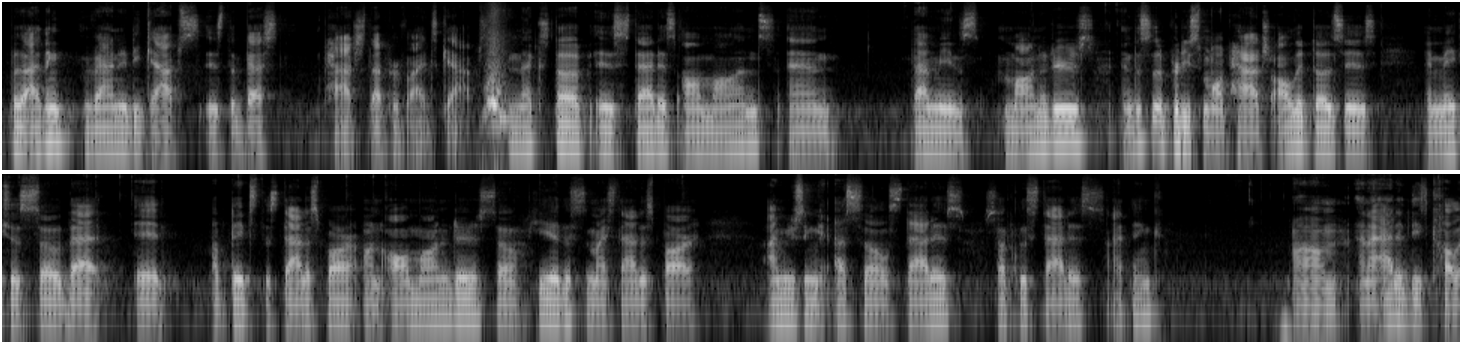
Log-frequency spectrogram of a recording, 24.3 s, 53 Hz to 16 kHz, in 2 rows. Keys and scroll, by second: 20.6 super+1, 20.8 super+2.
